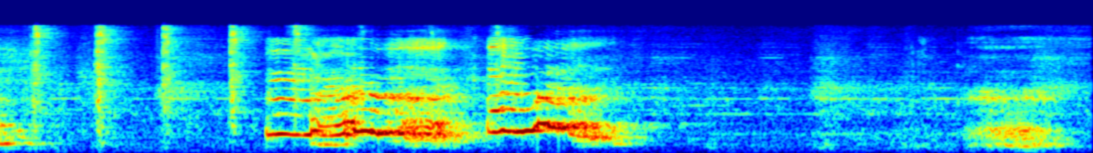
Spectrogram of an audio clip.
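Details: Bull Terrier dog waking up and looking for its owner, giving high, drawn-out whining whimpers that rise and waver, two long whines after a few soft tapping clicks, then a quieter fading murmur indoors.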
